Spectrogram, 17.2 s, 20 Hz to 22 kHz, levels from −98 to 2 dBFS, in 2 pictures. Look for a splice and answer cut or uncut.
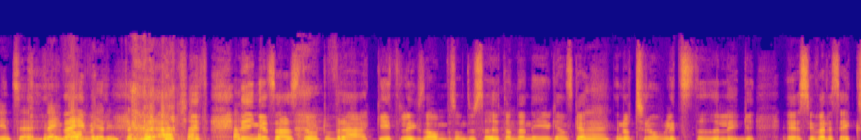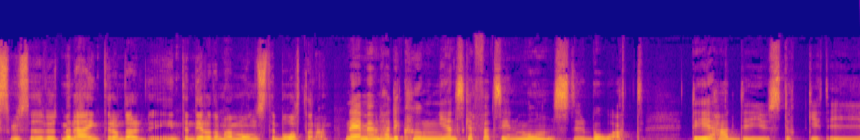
cut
